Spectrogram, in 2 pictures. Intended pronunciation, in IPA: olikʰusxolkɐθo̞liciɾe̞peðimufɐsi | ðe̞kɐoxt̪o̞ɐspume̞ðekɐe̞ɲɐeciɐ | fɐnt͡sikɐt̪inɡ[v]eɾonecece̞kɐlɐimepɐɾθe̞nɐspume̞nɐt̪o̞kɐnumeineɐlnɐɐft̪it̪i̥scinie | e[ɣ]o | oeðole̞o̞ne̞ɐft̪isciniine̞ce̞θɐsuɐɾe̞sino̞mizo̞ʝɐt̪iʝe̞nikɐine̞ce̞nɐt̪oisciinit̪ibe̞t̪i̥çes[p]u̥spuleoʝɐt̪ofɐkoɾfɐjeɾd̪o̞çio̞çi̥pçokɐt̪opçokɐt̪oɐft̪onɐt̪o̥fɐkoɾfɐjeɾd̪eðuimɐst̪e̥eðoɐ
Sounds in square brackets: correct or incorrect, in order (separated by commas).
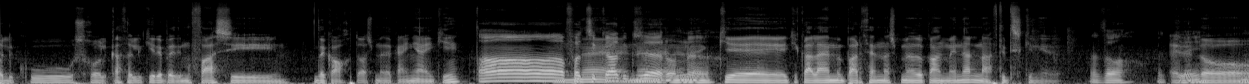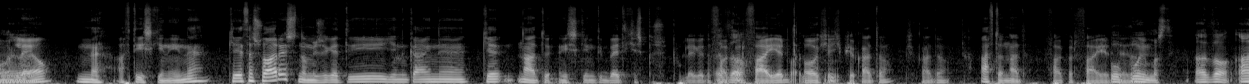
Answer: incorrect, incorrect, correct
